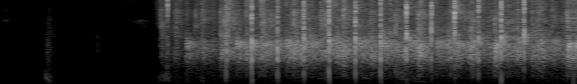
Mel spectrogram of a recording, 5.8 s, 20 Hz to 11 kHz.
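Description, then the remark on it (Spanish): After a brief silence with a single faint tap, audience applause breaks out at about 1.7 seconds and continues steadily, a dense, loud wash of many hands clapping with sharp individual claps standing out. “Merecido aplauso porque la verdad es que el resultado ha sido eh, mucho más que óptimo.”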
